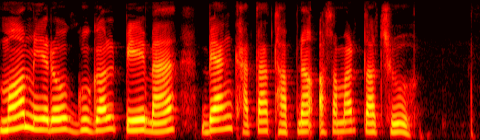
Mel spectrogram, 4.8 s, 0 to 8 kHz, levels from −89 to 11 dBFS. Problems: none marked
